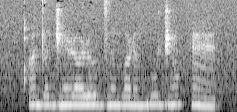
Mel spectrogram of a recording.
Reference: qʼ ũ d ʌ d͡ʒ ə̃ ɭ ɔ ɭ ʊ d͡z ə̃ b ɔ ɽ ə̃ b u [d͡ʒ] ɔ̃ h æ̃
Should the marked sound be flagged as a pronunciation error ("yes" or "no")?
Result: no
